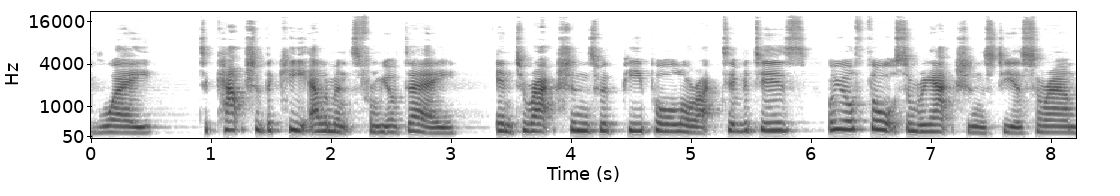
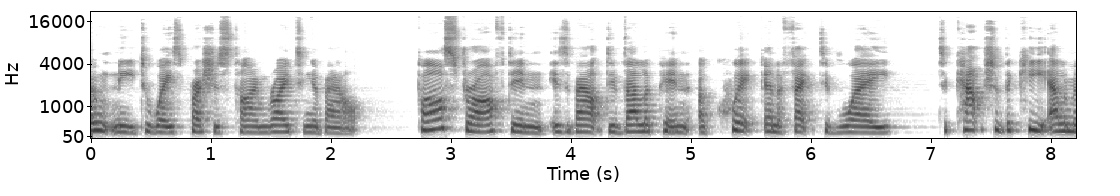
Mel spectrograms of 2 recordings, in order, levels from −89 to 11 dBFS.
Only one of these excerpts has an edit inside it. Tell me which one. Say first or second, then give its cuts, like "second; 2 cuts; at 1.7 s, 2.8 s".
first; 2 cuts; at 3.3 s, 6.1 s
